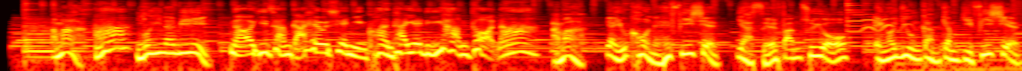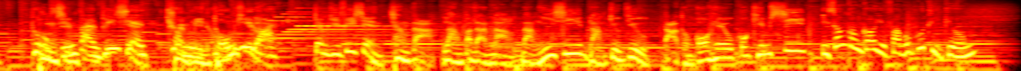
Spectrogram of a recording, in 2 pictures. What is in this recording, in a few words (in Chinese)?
法務部反賄選廣播 客語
